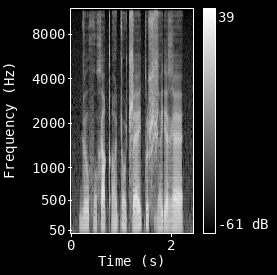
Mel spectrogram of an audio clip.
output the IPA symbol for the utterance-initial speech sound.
ɖ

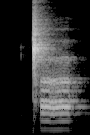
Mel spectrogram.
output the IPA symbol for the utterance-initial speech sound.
ǁ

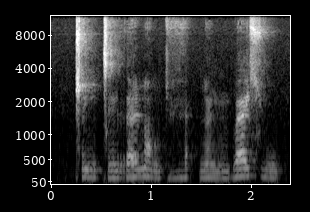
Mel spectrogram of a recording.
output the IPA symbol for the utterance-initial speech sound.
ǁ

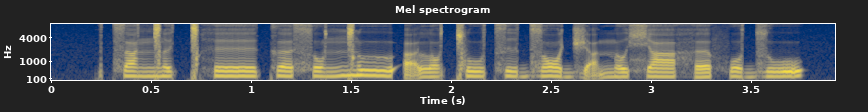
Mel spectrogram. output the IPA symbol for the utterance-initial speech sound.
t͡s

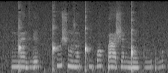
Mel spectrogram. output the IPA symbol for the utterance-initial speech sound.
ŋ͡ǃ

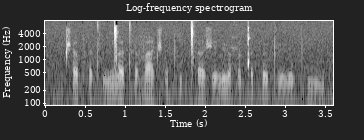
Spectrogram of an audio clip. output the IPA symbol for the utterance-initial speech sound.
t͡ʃʼ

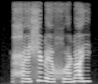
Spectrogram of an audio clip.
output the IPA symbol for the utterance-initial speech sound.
ħ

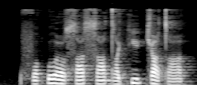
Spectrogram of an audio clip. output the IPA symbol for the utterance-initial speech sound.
f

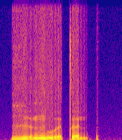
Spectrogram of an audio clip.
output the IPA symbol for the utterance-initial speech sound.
ɣ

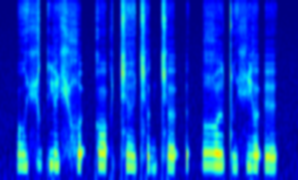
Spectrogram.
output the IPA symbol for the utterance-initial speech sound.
ɔ̤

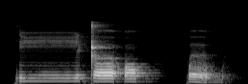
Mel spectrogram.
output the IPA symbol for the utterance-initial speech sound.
ɾ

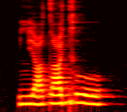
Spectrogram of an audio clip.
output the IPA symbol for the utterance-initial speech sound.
lʲ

